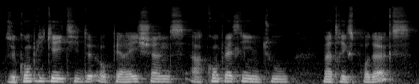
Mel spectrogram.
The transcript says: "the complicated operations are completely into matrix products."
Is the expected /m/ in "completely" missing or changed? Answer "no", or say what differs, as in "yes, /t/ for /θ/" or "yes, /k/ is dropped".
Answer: yes, /m/ is dropped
